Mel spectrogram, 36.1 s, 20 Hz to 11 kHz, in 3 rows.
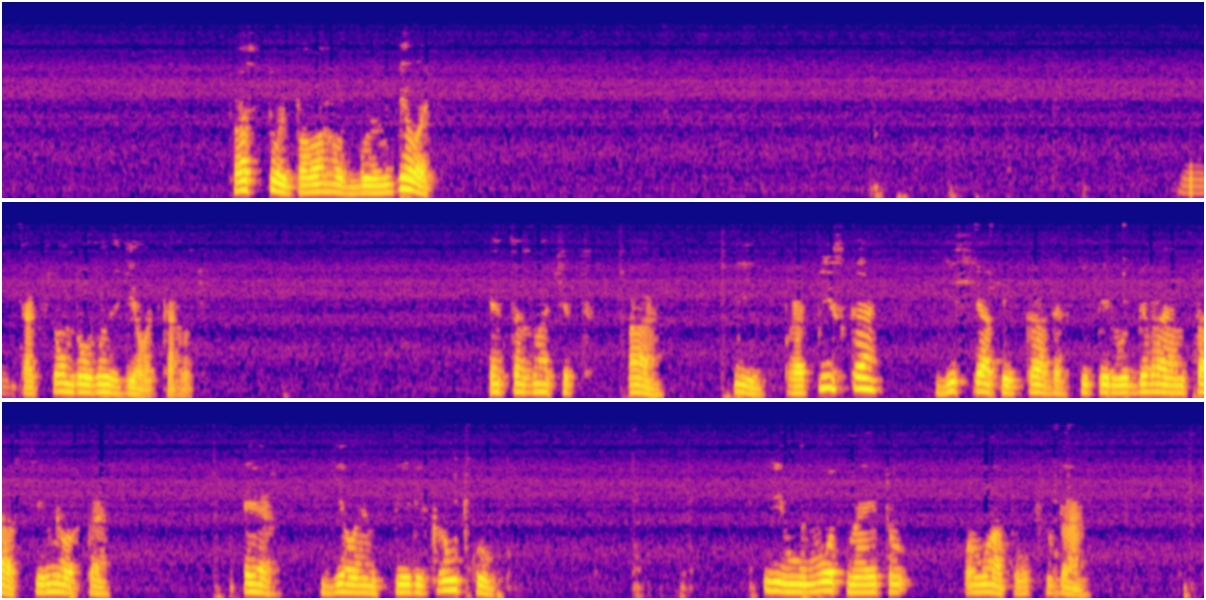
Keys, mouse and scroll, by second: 19.0 i, 21.8 click, 23.0 click, 23.8 KP_7, 26.2 r, 28.9-30.3 middle drag, 30.8 middle click, 31.9 g, 35.8 scroll up 1, 35.9 middle click.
